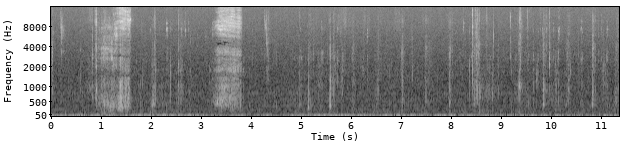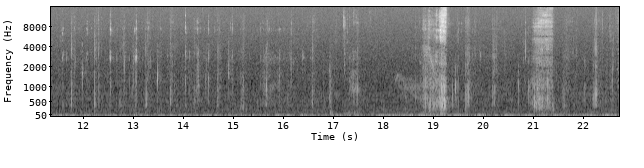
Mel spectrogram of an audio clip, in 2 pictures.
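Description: A young woman slurps noodles loudly, close to a microphone.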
